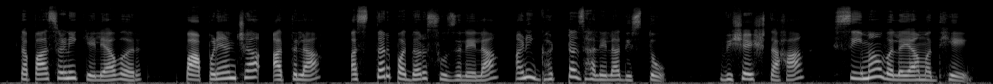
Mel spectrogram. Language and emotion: Marathi, neutral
